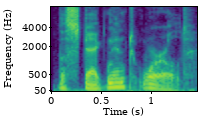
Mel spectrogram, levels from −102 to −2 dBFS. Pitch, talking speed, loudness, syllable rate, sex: 95 Hz, 125 wpm, -19 LUFS, 3.1 syllables/s, male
